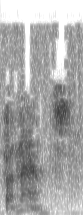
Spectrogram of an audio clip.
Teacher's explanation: the i in the first syllable is short and the accent is on the second syllable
